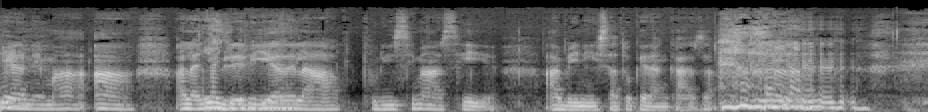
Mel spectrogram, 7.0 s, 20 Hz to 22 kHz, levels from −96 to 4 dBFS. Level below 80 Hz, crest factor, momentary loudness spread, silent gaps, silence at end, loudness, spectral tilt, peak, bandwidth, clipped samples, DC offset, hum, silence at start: -52 dBFS; 16 dB; 12 LU; none; 0 s; -18 LUFS; -4 dB/octave; -2 dBFS; 16.5 kHz; under 0.1%; under 0.1%; none; 0 s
